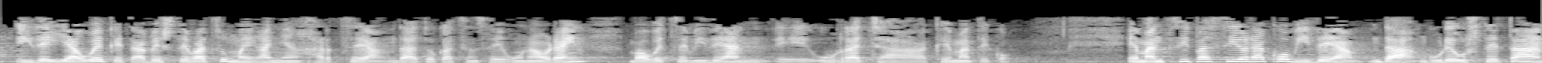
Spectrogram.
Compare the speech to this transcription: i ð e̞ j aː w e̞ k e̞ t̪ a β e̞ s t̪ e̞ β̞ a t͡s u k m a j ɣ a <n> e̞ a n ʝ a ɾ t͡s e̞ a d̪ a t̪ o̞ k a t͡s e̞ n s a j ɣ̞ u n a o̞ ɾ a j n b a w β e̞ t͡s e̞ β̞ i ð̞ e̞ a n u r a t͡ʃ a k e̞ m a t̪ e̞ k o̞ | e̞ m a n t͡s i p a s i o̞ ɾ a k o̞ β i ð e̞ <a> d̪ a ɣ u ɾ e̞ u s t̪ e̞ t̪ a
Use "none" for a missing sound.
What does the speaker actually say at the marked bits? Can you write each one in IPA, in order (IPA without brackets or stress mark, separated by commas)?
ɲ, a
